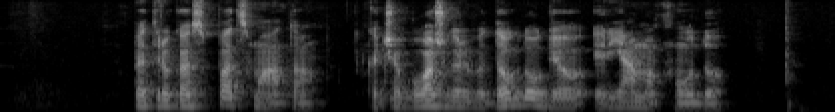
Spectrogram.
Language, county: Lithuanian, Vilnius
